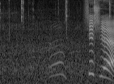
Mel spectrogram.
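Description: Another young woman answers briefly in a lively voice, close by.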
